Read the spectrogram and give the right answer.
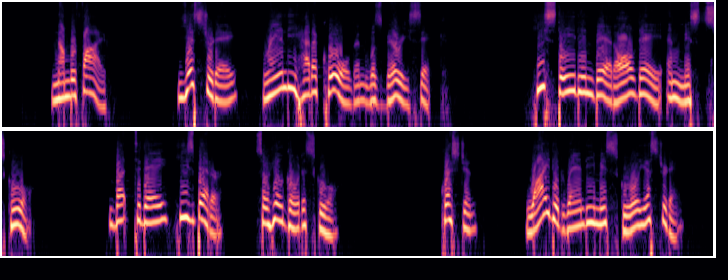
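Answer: He had a cold and was very sick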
